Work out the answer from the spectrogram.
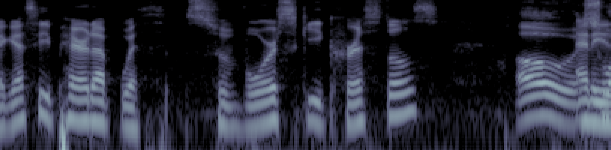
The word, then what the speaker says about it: Swarovski: I guess he paired up with Swarovski crystals. Oh, And he's- Swarovski. Oh, is that how it's pronounced? Yeah, Swarovski.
